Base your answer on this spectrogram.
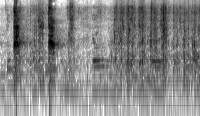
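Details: Micro teacup poodles, a family of tiny dogs originally from Alabama and now living in Hong Kong, give two sharp, high yapping barks in the first second, followed by fainter yelps under a steady wash of human voices.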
